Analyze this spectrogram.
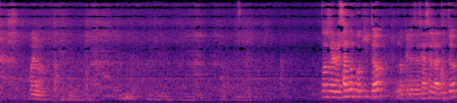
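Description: A man lectures calmly.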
